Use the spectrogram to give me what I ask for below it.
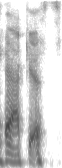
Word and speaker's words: Jaquez: Did I get that right? Pretty close. Say it. Hackis.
